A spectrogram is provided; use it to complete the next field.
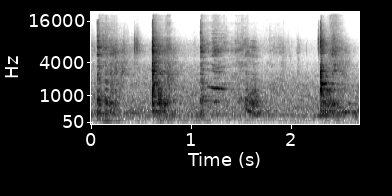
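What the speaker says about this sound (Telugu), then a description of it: "ఒక 1/2 టీ స్పూన్ వచ్చి జీలకర్ర వేసుకొని బాగా వేయించుకుందాం" Cumin seeds roast in a pan, with a few distinct scraping and clinking stir strokes of a utensil against the metal over a soft background sizzle, close and moderately loud, no speech.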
